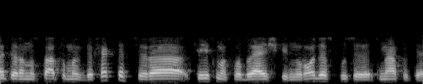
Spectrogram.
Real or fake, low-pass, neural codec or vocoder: real; 3.6 kHz; none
